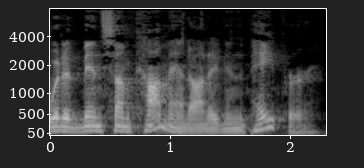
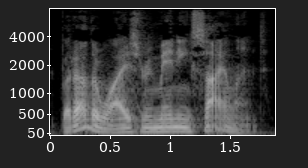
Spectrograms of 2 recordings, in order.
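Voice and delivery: usual speaking voice

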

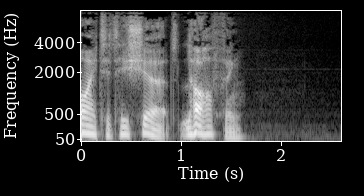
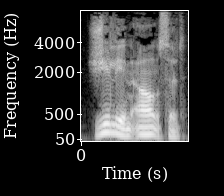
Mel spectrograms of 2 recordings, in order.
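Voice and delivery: plain reading voice

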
